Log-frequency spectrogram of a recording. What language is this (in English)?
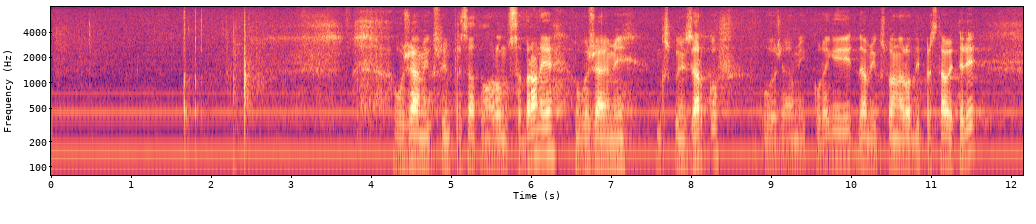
Bulgarian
